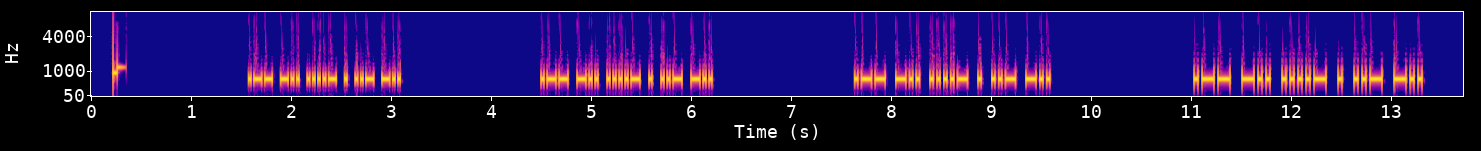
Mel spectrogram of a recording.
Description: Morse code, heard as a keyed tone, about 39 wpm, 700 Hz. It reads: WD4EUD WD4EUD WD4EUD WD4EUD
